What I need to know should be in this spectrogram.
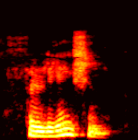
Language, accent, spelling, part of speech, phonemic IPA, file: English, Southern England, foliation, noun, /fəʊlɪˈeɪʃn/, LL-Q1860 (eng)-foliation.wav
- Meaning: 1. The process of forming into a leaf or leaves 2. The process of forming into pages; pagination 3. The numbering of the folios of a manuscript or a book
